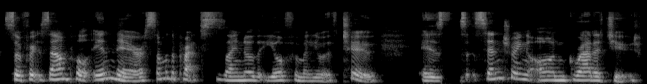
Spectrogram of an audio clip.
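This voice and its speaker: A woman from London with a London English accent, a guest coach telling her story in a measured, reflective way in a podcast interview. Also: medium pitch, animated. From England. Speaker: guest, confidence coach and author.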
